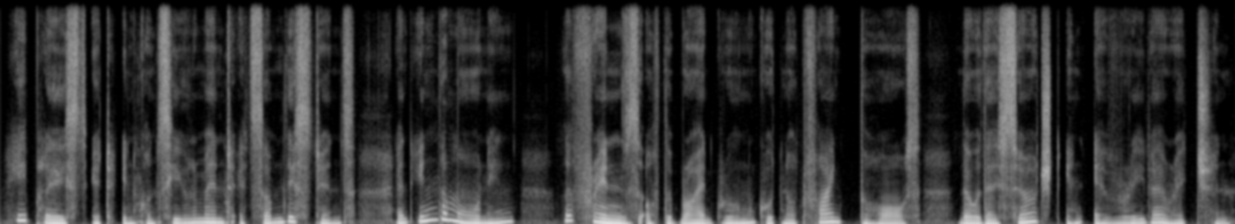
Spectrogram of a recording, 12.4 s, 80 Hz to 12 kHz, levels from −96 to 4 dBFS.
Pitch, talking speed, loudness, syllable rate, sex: 180 Hz, 135 wpm, -18 LUFS, 4.0 syllables/s, female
